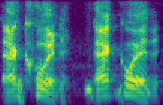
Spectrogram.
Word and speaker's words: Ecwid: Well, it actually, if I just said it phonetically, it would actually be right. Ecwid.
